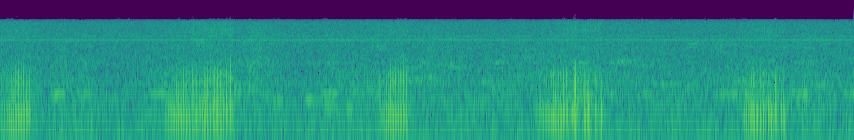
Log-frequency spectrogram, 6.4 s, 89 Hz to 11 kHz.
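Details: A 14-week-old puppy asleep gives five rough, rasping snores in quick succession, about 43 a minute, against faint room hiss: loud snoring.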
